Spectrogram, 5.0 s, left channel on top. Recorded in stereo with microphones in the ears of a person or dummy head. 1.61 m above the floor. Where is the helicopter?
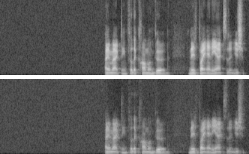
No helicopter in this recording.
